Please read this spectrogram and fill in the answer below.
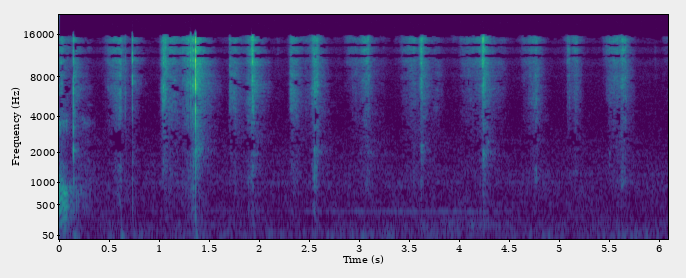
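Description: Wide-tooth comb picking through a curly ponytail hairpiece: soft, irregular scratchy strokes, with a sharper click a little over a second in.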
